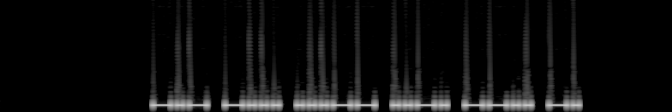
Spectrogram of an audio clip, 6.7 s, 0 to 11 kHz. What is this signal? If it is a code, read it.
Morse code, heard as a keyed tone, about 22 wpm, 700 Hz. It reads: KB3FZN
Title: Speed Racing - USA 2x3 Call Signs 20wpm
